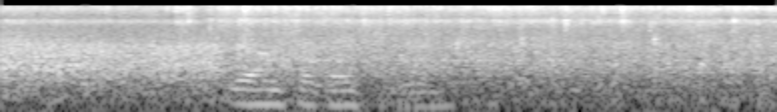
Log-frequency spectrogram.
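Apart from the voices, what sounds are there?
rain and wind during Typhoon Ulysses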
